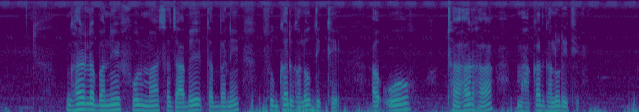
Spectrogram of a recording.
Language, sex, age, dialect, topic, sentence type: Chhattisgarhi, male, 25-30, Central, agriculture, statement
